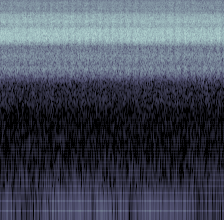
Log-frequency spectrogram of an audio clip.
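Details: Summer cicadas keep up a steady, piercing buzz with gentle rhythmic throbbing, unbroken from start to end above a faint low-frequency hum.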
